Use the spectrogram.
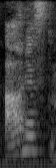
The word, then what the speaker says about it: honest: 또 하나, H가 묵음되는 경우들이 있죠. 여러분들이 많이 사용하시는 honest라는 단어도 스펠링의 시작은 자음이란 말이에요. 근데 소리를 들어보면은 honest가 아니라 R라는 모음으로 시작이 되죠. 그렇기 때문에 an honest man 이렇게 발음을 해줄 수가 있는 겁니다.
